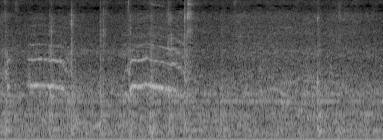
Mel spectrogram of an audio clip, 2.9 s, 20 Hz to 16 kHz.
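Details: Two rescued baby kittens, Nan-chan and Cookie-chan, full and drowsy after drinking milk; two short, thin, high squeaky mews, each slightly falling, about 0.7 seconds apart, followed by quiet with faint rustling.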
